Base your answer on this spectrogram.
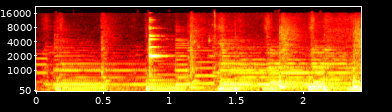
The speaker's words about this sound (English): I'm pouring myself some new nog out of a new glass because I don't ever want to taste that again.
